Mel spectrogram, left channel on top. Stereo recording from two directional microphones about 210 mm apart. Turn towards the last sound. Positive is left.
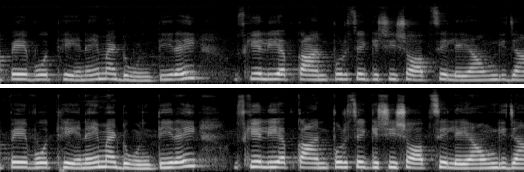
turn(degrees=-40)  # may be behind; listen again after turning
